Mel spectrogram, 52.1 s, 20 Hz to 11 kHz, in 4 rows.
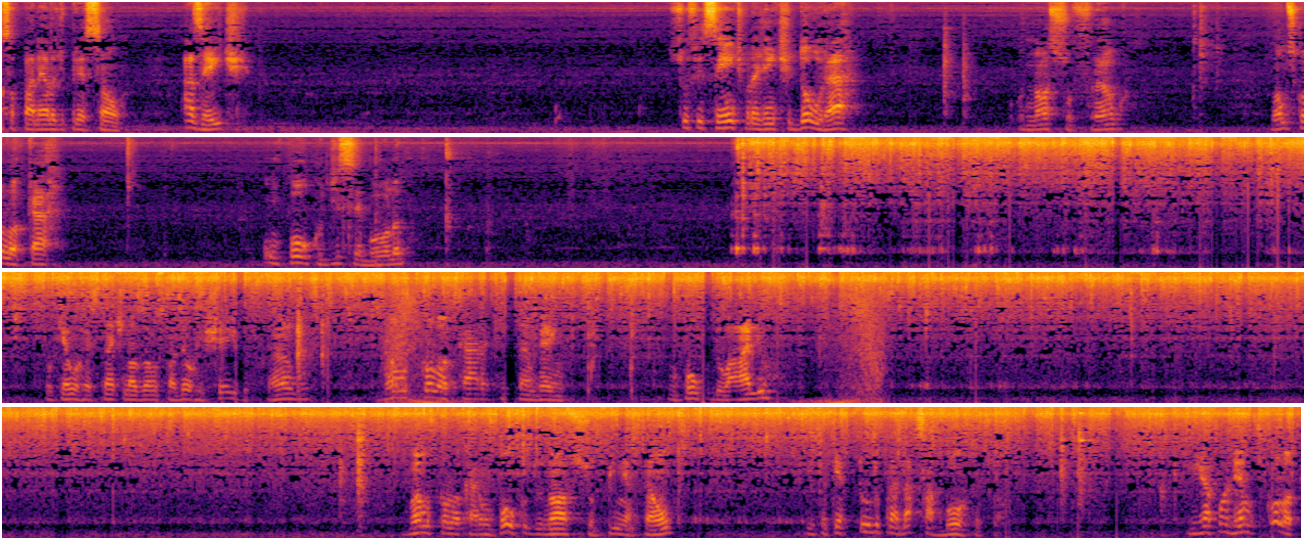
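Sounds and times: onion sizzling in hot oil: 0:20.2 - 0:52.0.

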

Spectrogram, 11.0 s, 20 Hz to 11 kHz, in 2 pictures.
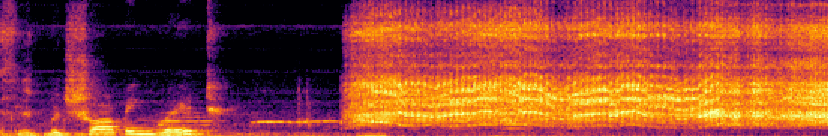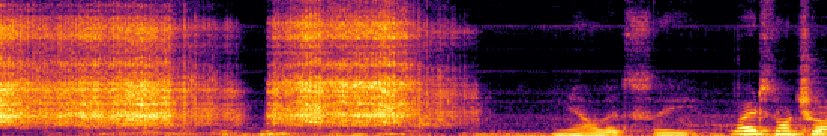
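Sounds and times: pencil sharpener motor grinding: 0:02.2 - 0:08.8.

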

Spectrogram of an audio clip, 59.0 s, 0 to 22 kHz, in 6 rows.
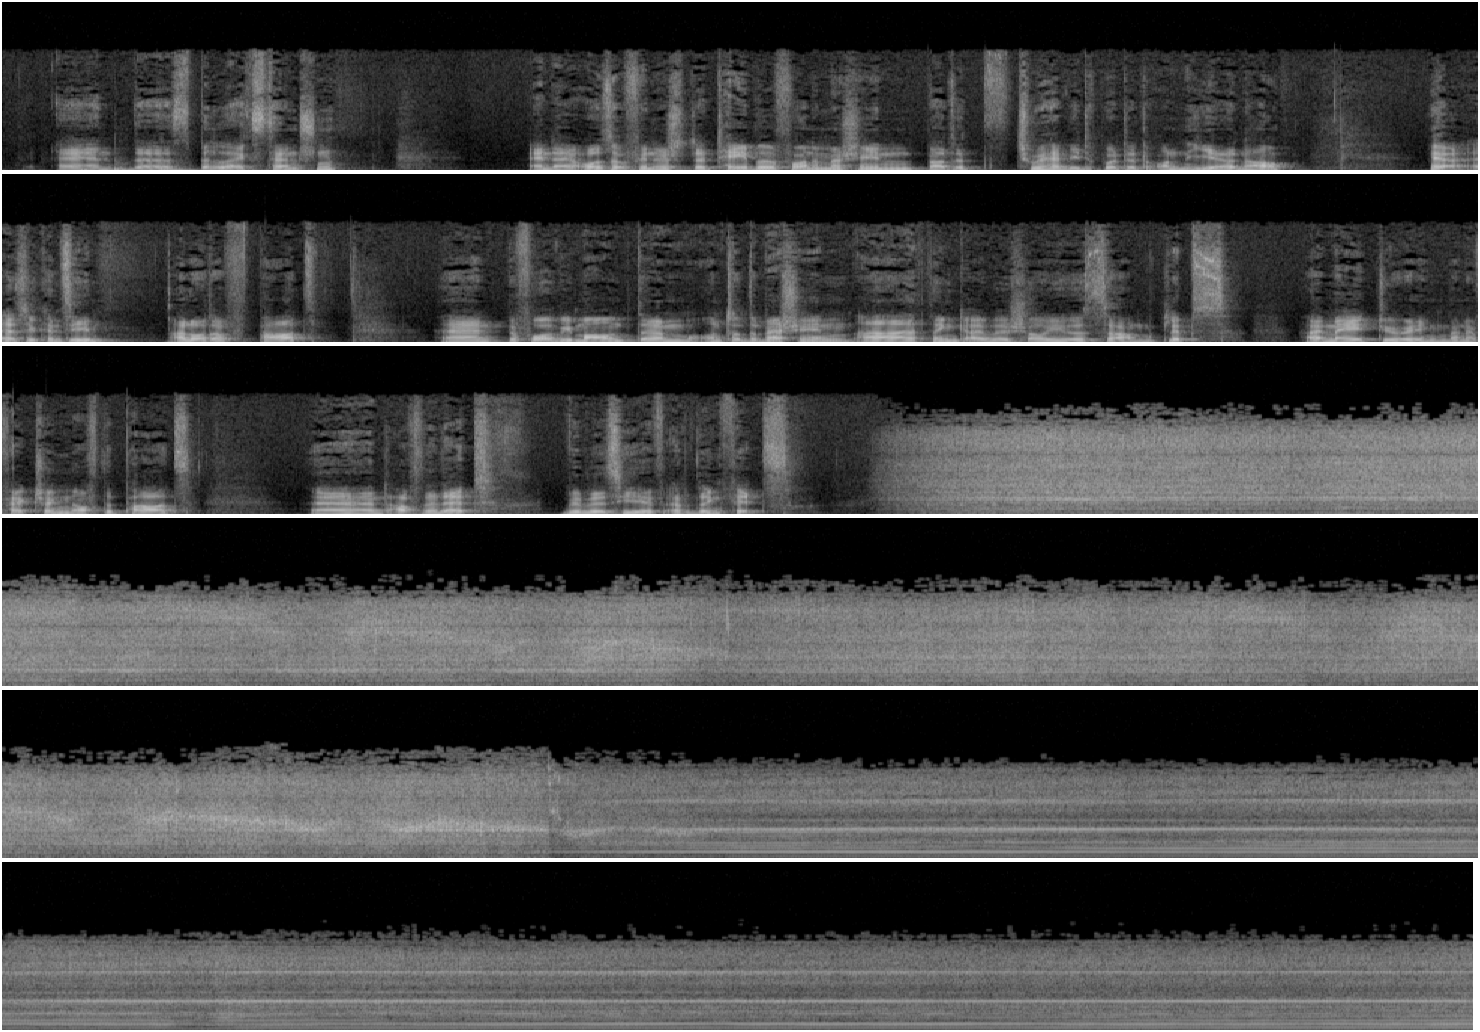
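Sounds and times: milling machine cutting metal: 0:25.5 - 0:59.0.

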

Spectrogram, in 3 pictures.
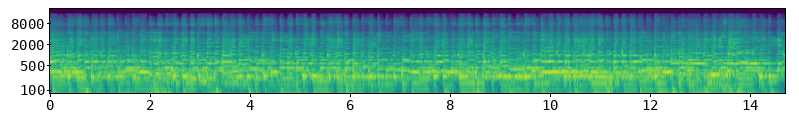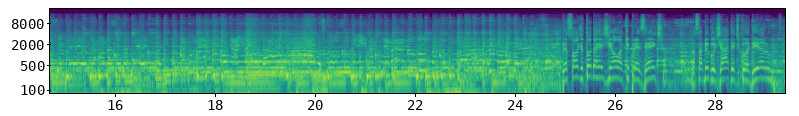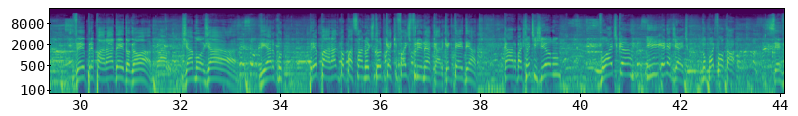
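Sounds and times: man singing: 0:00.0 - 0:09.1, 0:09.7 - 0:26.3
live band dance music: 0:00.0 - 0:44.0.

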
